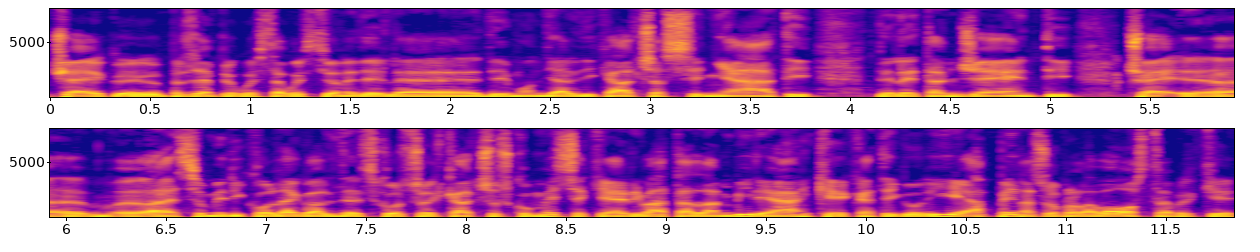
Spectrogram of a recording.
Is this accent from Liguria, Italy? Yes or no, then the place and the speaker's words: no; Pisa, Tuscany, Italy; Hai in provincia di Pisa, cioè a casa mia, perché io sono di Pisa.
